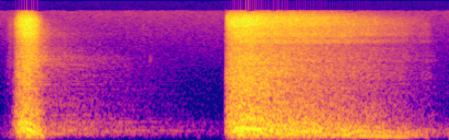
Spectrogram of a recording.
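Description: Two whooshes: a short, sharp one at the start that fades quickly, then a louder, longer rushing whoosh about a second in that fades out.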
